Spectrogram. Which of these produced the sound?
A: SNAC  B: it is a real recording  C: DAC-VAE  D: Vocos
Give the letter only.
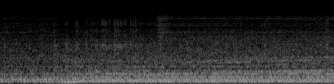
B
